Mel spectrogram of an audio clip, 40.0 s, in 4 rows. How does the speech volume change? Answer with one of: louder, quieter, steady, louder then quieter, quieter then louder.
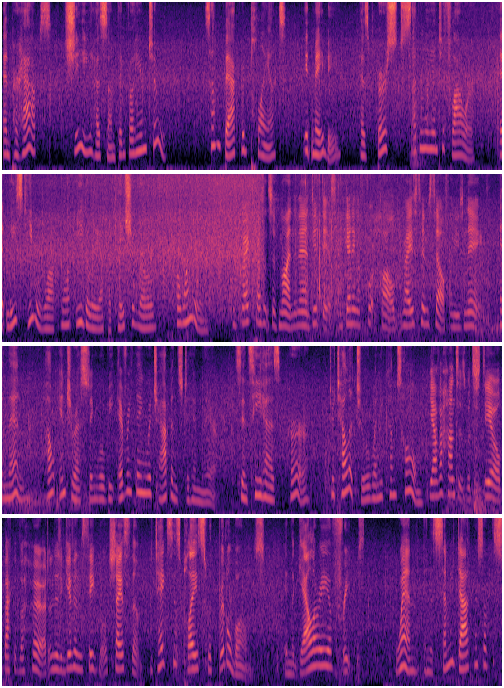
steady.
